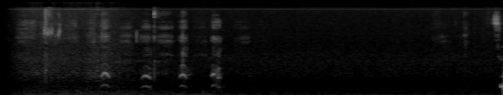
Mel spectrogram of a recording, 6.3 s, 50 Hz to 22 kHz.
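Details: Infant girl about 2 months old who gets many hiccups a day: four short, squeaky catches about half a second apart in a quiet room, then silence; infant hiccups.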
